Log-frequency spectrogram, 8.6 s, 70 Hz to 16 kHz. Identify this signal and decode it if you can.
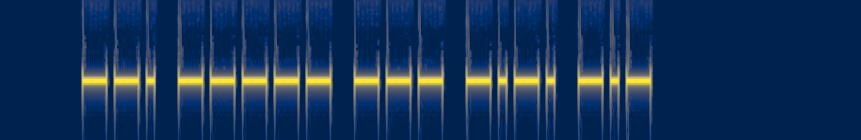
Morse code, heard as a keyed tone, about 15 wpm, 700 Hz. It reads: G0OCK
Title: DXCC-100 Call Signs - 5 Characters - Repeated 2x - 15wpm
